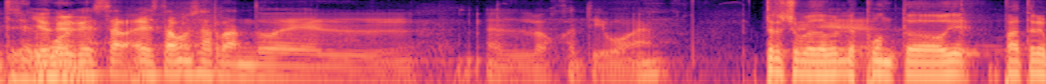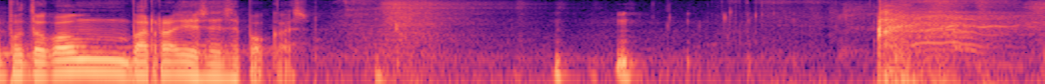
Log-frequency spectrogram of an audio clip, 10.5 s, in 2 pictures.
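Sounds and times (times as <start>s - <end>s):
speech: 0.0s - 7.4s, 8.3s - 8.5s
person sipping beer: 8.6s - 9.6s.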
